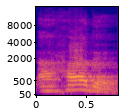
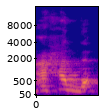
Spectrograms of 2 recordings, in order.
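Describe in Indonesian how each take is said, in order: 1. Bunyi d terakhir dilepaskan dengan gema yang memantul. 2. Bunyi d terakhir berakhir datar tanpa pantulan. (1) "tapi ahad. Nah, dipantulkan" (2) "jangan ahad"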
